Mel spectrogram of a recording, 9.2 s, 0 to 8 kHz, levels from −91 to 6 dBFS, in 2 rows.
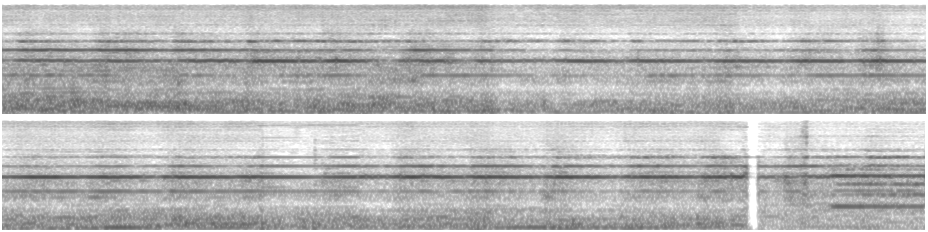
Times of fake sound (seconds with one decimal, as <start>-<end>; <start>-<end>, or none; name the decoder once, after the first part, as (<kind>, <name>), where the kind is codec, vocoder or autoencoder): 0.0-5.9 (codec, SNAC); 6.4-9.2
